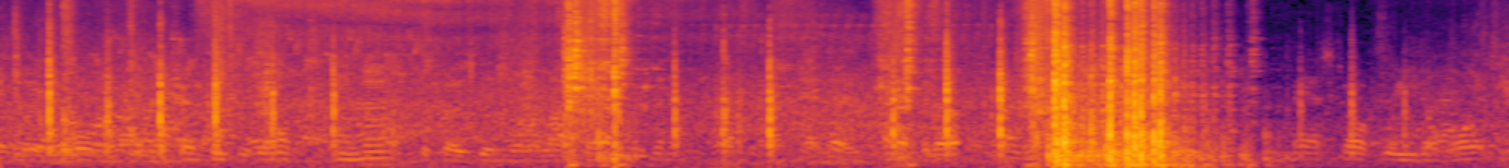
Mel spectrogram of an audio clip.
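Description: Old two-cylinder marine engine, fuelled through a gas-soaked rag instead of a carburettor, being cranked and firing in loud irregular pops: a short burst about four seconds in and a louder cluster of several pops about seven seconds in, as it catches briefly without running on.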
